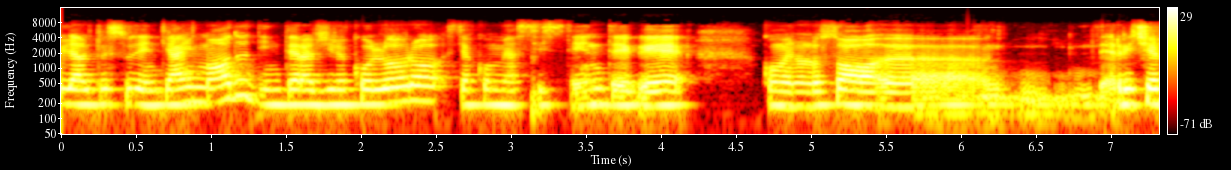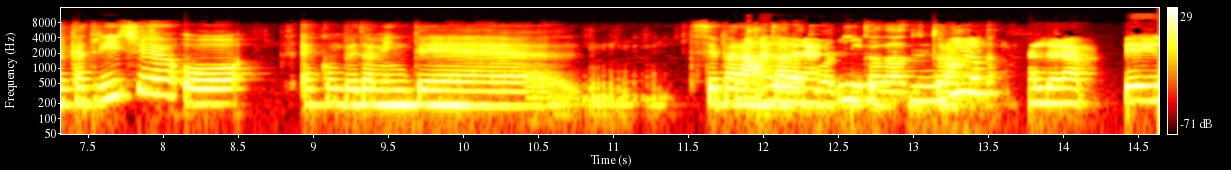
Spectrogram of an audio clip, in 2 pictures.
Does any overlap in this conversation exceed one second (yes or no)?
yes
